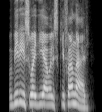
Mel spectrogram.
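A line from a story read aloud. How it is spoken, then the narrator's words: Shrill girlish squeal. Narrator (Russian): взвизгнула в ответ девичьим голоском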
